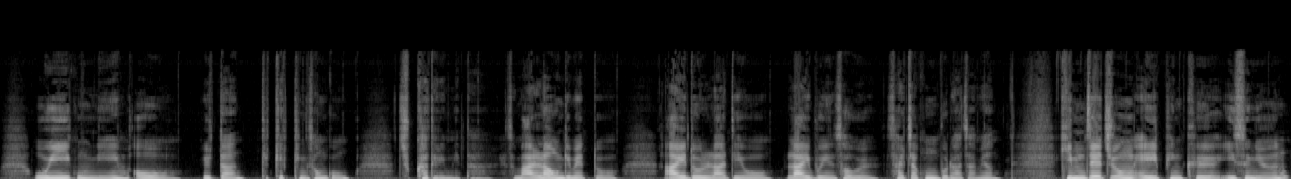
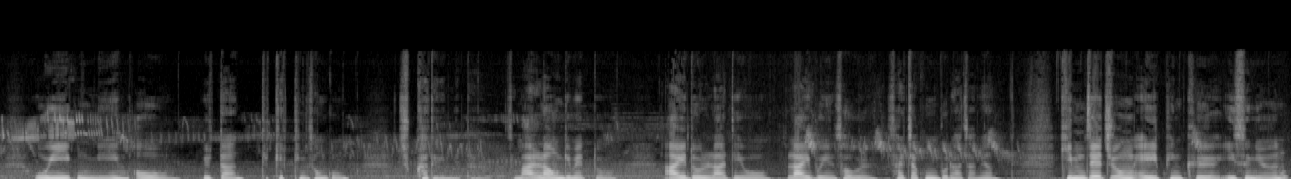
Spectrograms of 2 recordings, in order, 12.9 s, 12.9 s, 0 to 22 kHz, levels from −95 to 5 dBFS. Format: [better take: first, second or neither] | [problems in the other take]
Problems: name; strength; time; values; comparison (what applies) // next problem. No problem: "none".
first | animal sounds; faint; throughout; 20 dB below the speech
